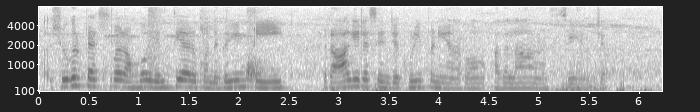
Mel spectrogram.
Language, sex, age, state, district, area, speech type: Tamil, female, 30-45, Tamil Nadu, Cuddalore, rural, spontaneous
